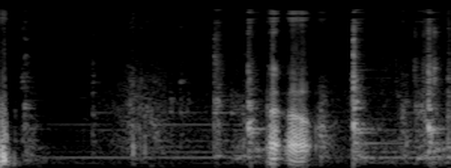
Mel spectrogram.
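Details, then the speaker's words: Lowboy oil furnace in a crawl space, just fitted with a new burner motor and a reassembled oil-swollen coupler: low motor hum cuts out early, then uneven clunks and scraping; motor binding, squirrel cage too tight against the motor. "that doesn't sound good H pump was turning nice what the hell did I screw up all right I'll figure it out what's causing the motor to bind up"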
